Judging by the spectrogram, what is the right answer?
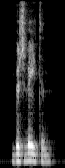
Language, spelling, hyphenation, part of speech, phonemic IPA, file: Dutch, bezweten, be‧zwe‧ten, verb, /bəˈzʋeː.tə(n)/, Nl-bezweten.ogg
- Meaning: to cover in sweat (usually due to exertion)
